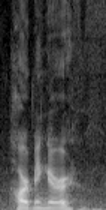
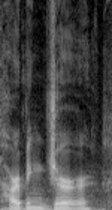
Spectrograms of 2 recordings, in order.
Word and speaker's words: harbinger: word it is not harbinger which i've assumed it was it is harbinger apparently with a j sound so uh probably the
